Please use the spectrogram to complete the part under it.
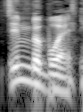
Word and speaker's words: Zimbabwe: He was born in Zimbabwe, if that's how you pronounce the country's name. And Zimbabwe.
